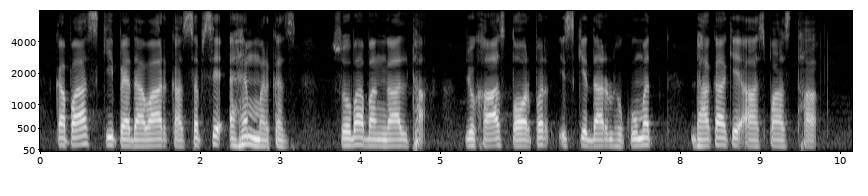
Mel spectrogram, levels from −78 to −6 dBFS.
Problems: constant background noise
